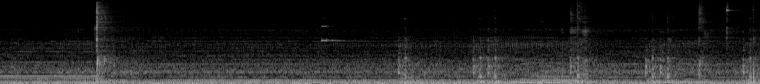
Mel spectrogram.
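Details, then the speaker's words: Mychway 5-in-1 ultrasonic cavitation RF slimming machine (LY-54K2/LY-54K2S), suction mode 3 (suction with release): steady low pump hum with a soft release puff every one to two seconds; suction pump cycling normally in pulsed mode. "and the model 3 you you can feel very excited and it will also release"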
